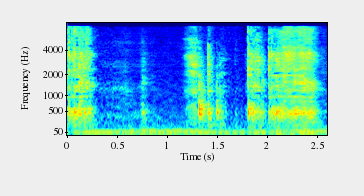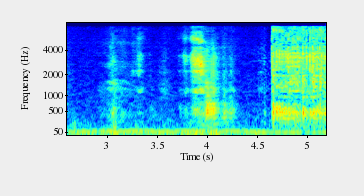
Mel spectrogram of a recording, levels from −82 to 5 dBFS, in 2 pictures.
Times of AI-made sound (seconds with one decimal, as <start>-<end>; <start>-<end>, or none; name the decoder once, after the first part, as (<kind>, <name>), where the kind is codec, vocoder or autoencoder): 0.5-1.3 (vocoder, Vocos); 2.1-4.5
